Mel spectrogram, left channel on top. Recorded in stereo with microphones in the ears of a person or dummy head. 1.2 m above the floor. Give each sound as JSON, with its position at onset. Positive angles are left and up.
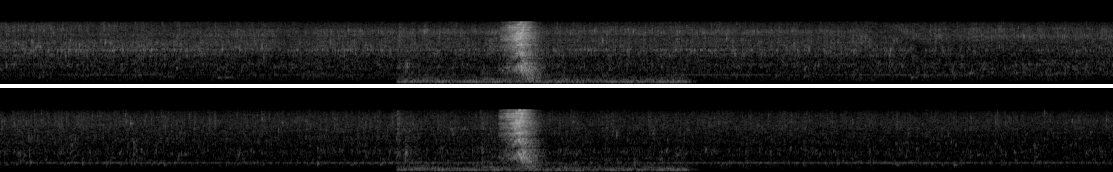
{"t": 4.0, "sound": "a zipper", "side_deg": -80, "distance_m": 6.5}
